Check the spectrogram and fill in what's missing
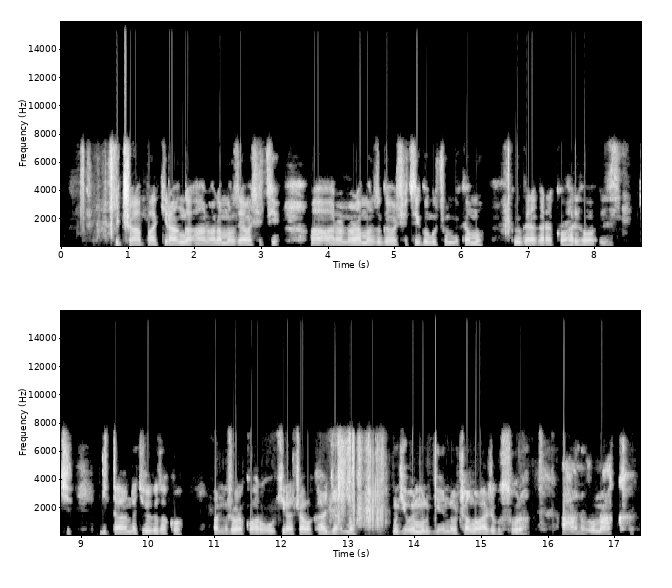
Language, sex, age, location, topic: Kinyarwanda, male, 25-35, Gakenke, finance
